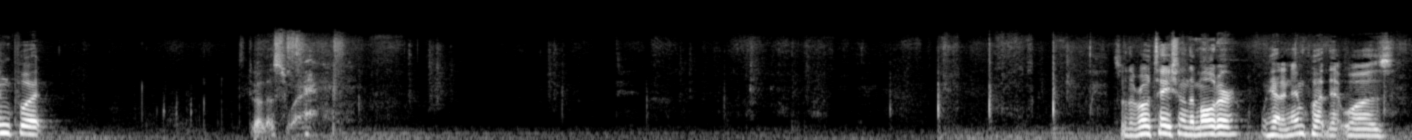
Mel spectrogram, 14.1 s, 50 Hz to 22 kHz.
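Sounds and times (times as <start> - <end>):
speech: 0.0 - 0.6, 2.5 - 3.4, 11.2 - 14.0
diagram of a motor system being drawn by hand: 5.6 - 11.1.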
